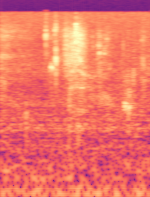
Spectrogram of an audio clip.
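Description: Close, crunchy chewing of Ritter Sport grapefruit chocolate with crisp bits, a short burst of soft crackling bites and mouth sounds heard alone without talk.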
